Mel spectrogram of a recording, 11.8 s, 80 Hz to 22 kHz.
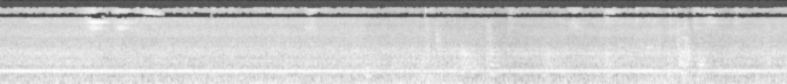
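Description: JR East 211 series 0-subseries electric train (field-added excitation control) running, heard inside the passenger car: a low steady rumble of wheels on track with a constant hum tone over it, and a few light clicks in the second half.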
